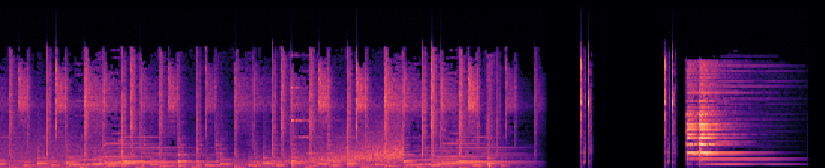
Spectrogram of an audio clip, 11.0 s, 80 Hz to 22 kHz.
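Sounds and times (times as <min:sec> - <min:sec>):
bright bell chime: 0:09.2 - 0:10.8.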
